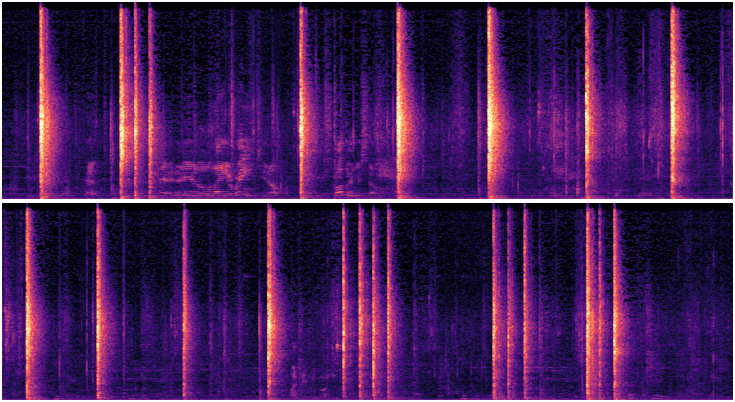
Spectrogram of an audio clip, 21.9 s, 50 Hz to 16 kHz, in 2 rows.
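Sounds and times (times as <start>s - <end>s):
boxing gloves smacking mitts: 0.4s - 1.0s, 1.6s - 2.5s, 4.4s - 5.1s, 5.8s - 6.4s, 7.1s - 7.8s, 8.4s - 9.2s, 9.8s - 12.9s, 13.6s - 15.3s, 16.0s - 17.0s, 18.3s - 20.5s.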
